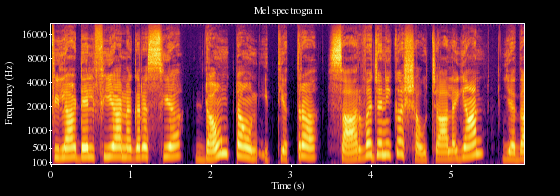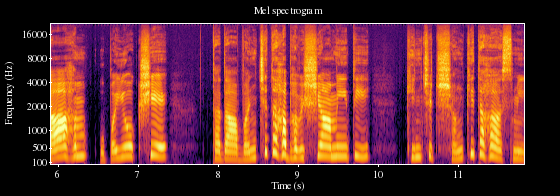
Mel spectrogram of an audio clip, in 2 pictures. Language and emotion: Sanskrit, fearful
